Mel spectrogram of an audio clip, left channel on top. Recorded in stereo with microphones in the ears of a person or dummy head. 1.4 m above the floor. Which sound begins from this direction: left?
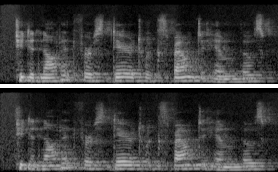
A woman speaking, at 0.2 s.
